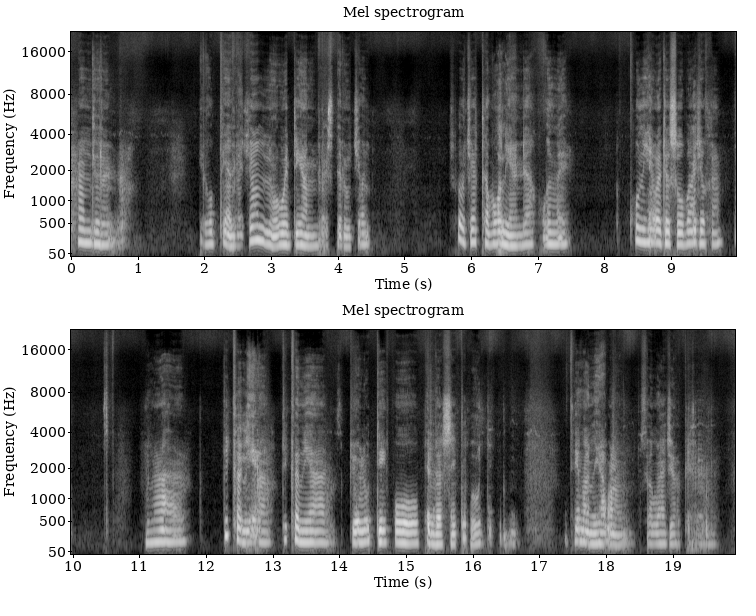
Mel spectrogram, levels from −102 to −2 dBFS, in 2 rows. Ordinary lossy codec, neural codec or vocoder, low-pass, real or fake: none; codec, 44.1 kHz, 1.7 kbps, Pupu-Codec; none; fake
